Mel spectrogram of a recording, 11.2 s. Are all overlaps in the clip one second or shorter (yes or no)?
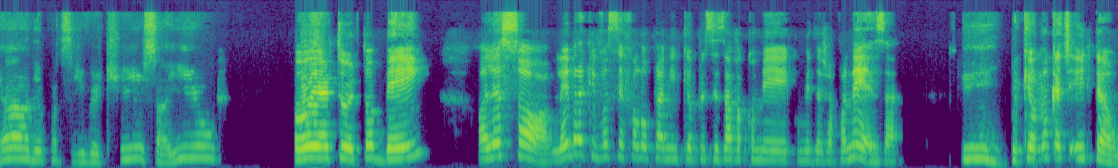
yes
